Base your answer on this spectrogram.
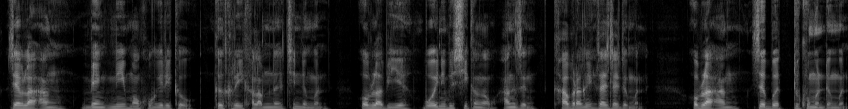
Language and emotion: Bodo, sad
